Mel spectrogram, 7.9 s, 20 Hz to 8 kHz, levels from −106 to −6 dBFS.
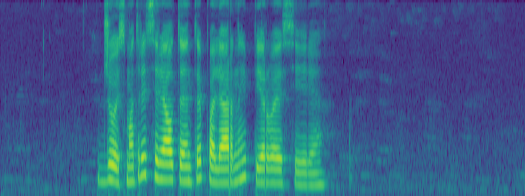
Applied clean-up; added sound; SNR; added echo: none; none; none; none.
